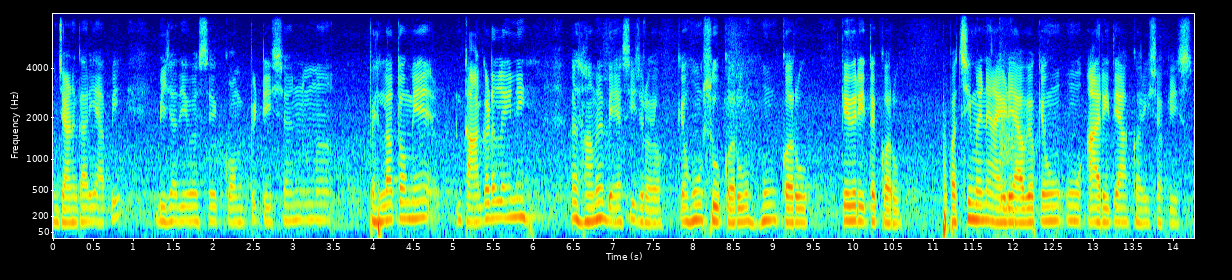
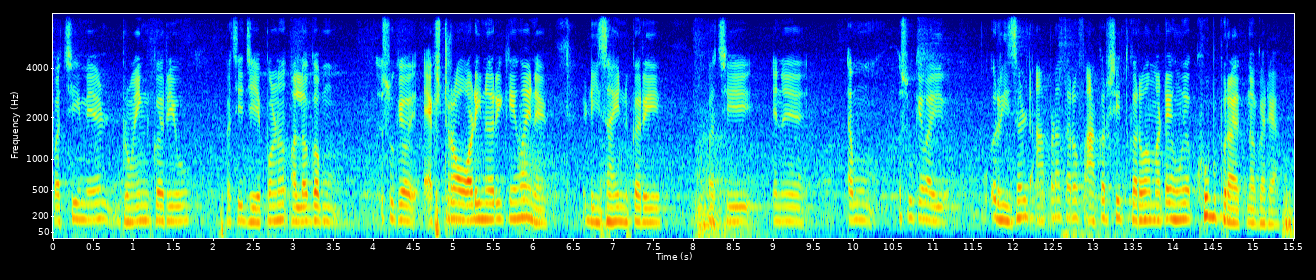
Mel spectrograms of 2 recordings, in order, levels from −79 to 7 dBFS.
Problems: background sounds at intervals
